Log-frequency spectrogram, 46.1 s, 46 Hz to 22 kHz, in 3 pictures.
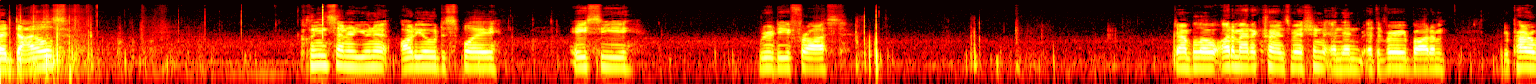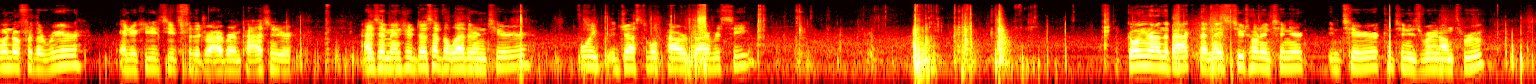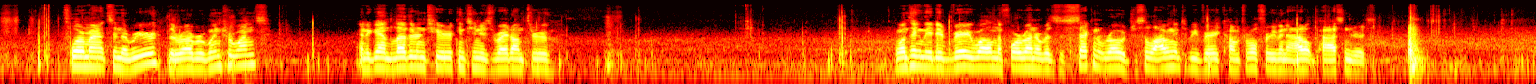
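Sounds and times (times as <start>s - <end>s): low steady vehicle hum: 0.0s - 46.0s
car door thunk: 24.5s - 25.7s, 44.8s - 45.2s.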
